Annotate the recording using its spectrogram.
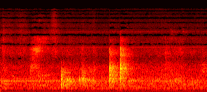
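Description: Snap-on lid of a plastic salt canister being pulled off and set down on the table: a few light plastic clicks and knocks, one about a second in and a sharper pair just after two seconds in.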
